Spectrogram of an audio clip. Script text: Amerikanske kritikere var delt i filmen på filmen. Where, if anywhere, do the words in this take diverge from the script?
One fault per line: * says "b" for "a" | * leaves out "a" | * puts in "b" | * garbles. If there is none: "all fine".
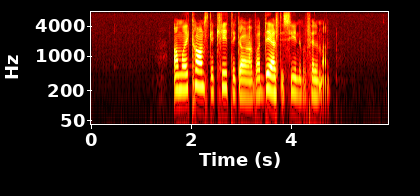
* says "synet" for "filmen"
